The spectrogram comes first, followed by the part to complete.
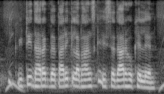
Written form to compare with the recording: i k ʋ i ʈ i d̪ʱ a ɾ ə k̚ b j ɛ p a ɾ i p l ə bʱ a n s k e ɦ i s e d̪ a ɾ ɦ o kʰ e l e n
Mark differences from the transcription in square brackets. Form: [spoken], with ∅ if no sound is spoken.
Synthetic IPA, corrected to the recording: i k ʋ i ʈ i d̪ʱ a ɾ ə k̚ b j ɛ p a ɾ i [k] l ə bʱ a n s k e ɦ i s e d̪ a ɾ ɦ o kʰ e l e n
